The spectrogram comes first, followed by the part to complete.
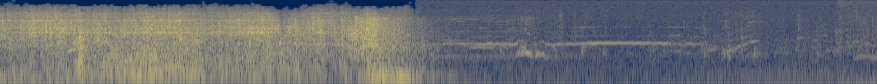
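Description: A loud, even, noisy din for about four seconds that cuts off abruptly, followed by faint voices in the background.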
